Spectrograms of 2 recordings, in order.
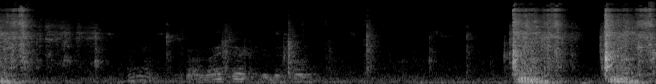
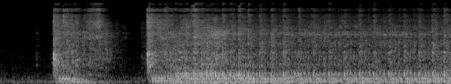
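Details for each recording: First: Stihl HS45 two-stroke hedge trimmer found in hard rubbish, has compression: four pull-cord rasps with no firing; no-start, with very weak spark on the plug. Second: Stihl HS45 two-stroke hedge trimmer after fixing clogged spark arrestor and cleaning carburettor jets: fires after a brief pull, holds a steady buzzy idle without stumbling; running properly.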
